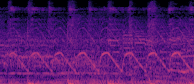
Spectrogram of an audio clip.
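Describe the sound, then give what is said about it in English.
Police car sirens wail as squad cars pull out of a station parking lot, a loud, fast, steady up-and-down cry repeating about five times, roughly every half second, with a low rumble beneath. “Back home, squad cars peel out of the police station parking lot, their lights flashing.”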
